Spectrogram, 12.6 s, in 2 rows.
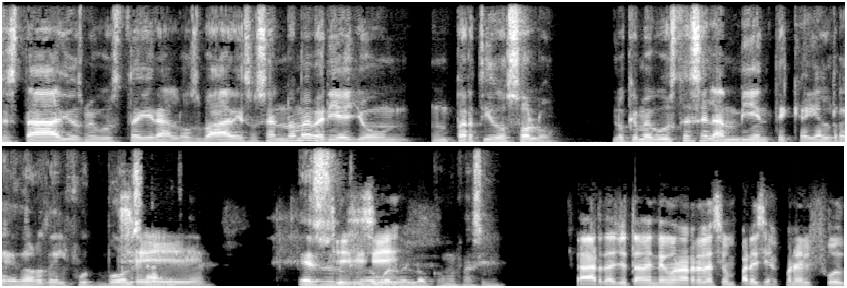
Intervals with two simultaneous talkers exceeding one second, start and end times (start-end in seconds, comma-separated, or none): none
